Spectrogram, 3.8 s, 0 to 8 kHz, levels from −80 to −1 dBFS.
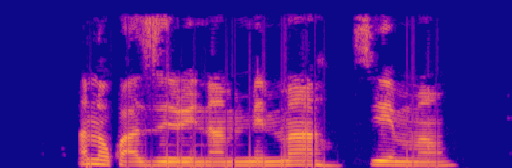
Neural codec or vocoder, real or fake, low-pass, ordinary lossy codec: none; real; 7.2 kHz; MP3, 64 kbps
